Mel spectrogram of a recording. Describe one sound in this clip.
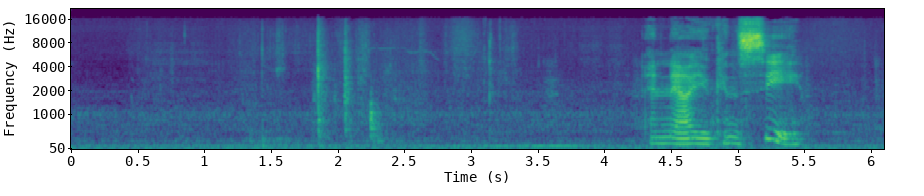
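A sheet of paper rustles as it is lifted and handled.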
